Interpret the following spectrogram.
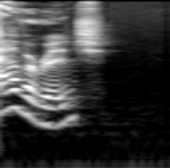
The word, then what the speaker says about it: average: eight average average not average average with emphasis on the first syllable and the vowel sound ah average above average that's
